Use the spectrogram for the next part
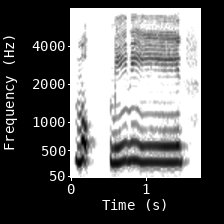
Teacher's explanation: نون کو ہم ساکن کر دیں گے وقف کرتے ہوئے، مد عارض بھی ہوگی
